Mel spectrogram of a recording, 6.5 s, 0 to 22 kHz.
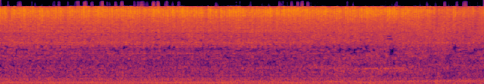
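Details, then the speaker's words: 2003 Nissan 350Z with P0300 random misfires, heard under the car: rough idle with constant low rumble and puffing pops from a test pipe leaking badly before the O2 sensor. Owner suspects this skews the air-fuel mixture. Exhaust leak. "you can hear the leak it's really bad and it's causing like some popping and it sounds like it's up in the engine"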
